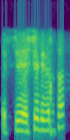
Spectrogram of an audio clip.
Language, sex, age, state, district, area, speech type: Kannada, male, 30-45, Karnataka, Mandya, rural, conversation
